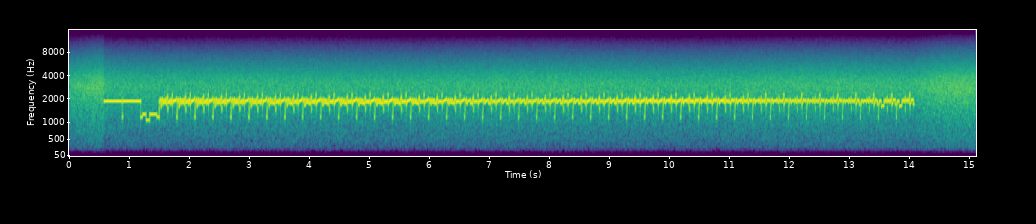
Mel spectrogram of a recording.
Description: SSTV (slow-scan television), Robot 72, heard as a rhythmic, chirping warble, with radio static.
